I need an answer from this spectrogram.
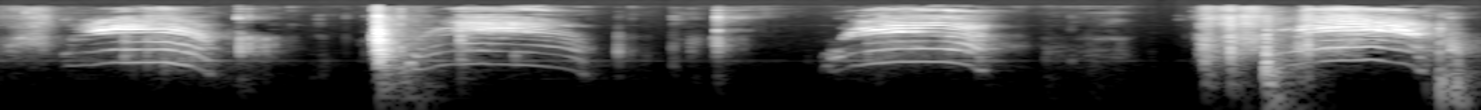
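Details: Fumio, a rescued baby kitten, begs for more food after draining its milk; four loud, drawn-out rising-and-falling meows with a sharp click between the first two.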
